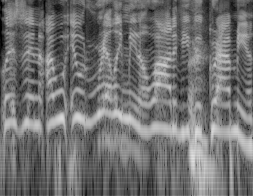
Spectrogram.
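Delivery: lightly voiced laid-back guy; impression of boyfriend. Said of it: "He talks like".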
